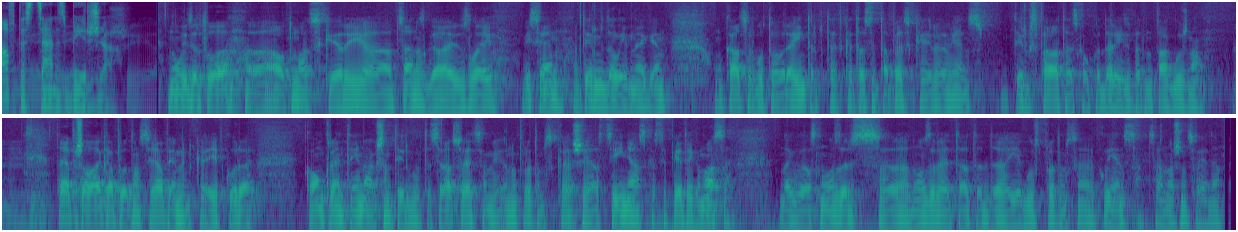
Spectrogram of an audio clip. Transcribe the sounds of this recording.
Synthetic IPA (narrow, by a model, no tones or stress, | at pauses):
aft̪ɐst̪sænɐsbiɾʒaː | nulˠiːd̪zaɾt̪uɔa̰wt̪ɔmaːt̪i̥skʲaɾiːt̪sænɐsɡaːjuzlˠɛjʊʋisiɛmt̪iɾɡusd̪alˠiːbniɛkʲiɛm | unkaːt̪sʋaɾbuːt̪t̪ːuɔaɾɛːjint̪ɛɾpɾe̥t̪ɛːt̪kat̪asɪɾt̪apɛːt̪skaiɾʋiɛnst̪iɾɡuspæːlˠaːt̪aːjskaʊkuɔd̪aɾiːsbɛt̪nut̪aːɡuʒnaʊ | t̪ajaːpaʃaːlˠajkaːpɾuɔt̪ɐmsɾjaːpiɛminka̰jɛbkuɾa | kɔŋkuɾɛnt̪aiɛnaːkʃɐnt̪iɾɡuːt̪asiɾapsʋɛjt̪samjṵɔnupɾuɔt̪ɐmskaʃajaːst̪siːɲaːskasiɾpʲiɛt̪ʲiɛkamasɐ | d̪aɡʋiɛlˠsnuɔzaɾsnuɔzaɾɛjt̪a̰ːt̪ad̪iɛɡuːst̪pɾuɔt̪ɐmsklˠijɛnst̪sanuɔʃɐnsʋɛ̰jd̪aː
